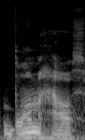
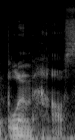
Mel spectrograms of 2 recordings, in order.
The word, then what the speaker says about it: Blumhouse: Blu-ray collection um i' I never know if it's pronounced Blum House or Bloom house I'm I'm pretty sure it's Bloom house only more towards Bloom house anyways but yeah I'm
